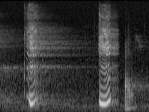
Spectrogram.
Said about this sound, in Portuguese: Peidaram. Esse aí libera testosterona, esse som aí. Libera testosterona? Ele te libera. Pelo som da cuíca.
